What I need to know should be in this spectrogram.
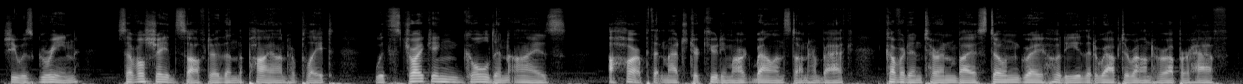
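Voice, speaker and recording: A man's voice: sits low, steady tone, moderate pace. A man reading scripted story narration in a dramatic reading. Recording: music under the voice. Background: background music.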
